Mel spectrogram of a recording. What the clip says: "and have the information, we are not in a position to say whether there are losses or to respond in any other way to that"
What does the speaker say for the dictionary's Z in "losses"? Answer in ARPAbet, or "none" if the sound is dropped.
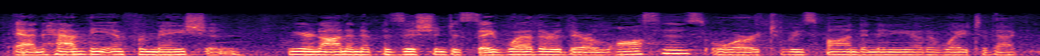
Z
